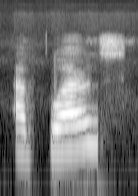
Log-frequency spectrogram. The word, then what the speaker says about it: upwards: Upwards. No, just the first syllable is stressed.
